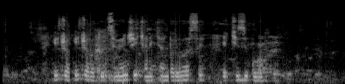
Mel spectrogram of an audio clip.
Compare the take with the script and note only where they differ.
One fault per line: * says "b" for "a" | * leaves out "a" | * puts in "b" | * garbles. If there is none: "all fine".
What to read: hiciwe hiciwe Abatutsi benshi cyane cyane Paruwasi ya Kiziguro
all fine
